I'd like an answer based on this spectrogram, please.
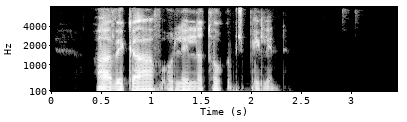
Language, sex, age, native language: Icelandic, male, 20-29, Icelandic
